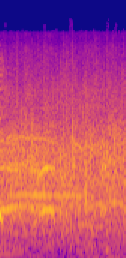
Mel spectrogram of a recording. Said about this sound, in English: Thank you for that warm round of applause.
